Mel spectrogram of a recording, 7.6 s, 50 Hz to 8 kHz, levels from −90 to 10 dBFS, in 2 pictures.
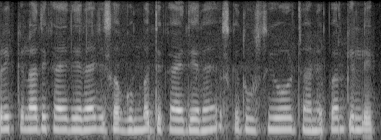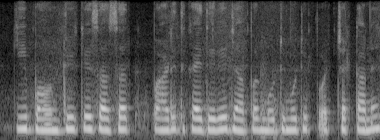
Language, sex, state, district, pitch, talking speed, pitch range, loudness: Hindi, female, Rajasthan, Nagaur, 205 Hz, 260 wpm, 195-210 Hz, -17 LUFS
